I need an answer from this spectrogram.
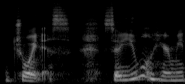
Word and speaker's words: JOIDES: And I've actually learned since Earth Day that word, that acronym, I guess, is pronounced JOIDES. So you will hear me today calling this ship the JOIDES Resolution.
